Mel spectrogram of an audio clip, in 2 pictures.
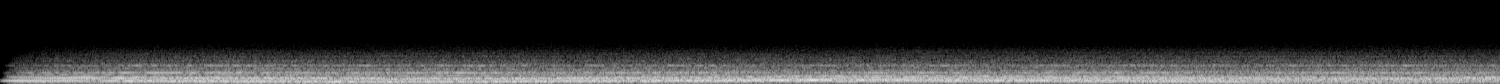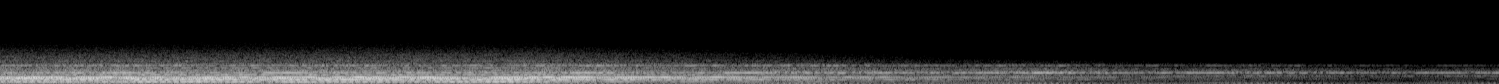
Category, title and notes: Music > Other
dark ambiance (its close, way too close)
short and dark
ambiance, atmosphere, dark, horror, sinister, suspense, terror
